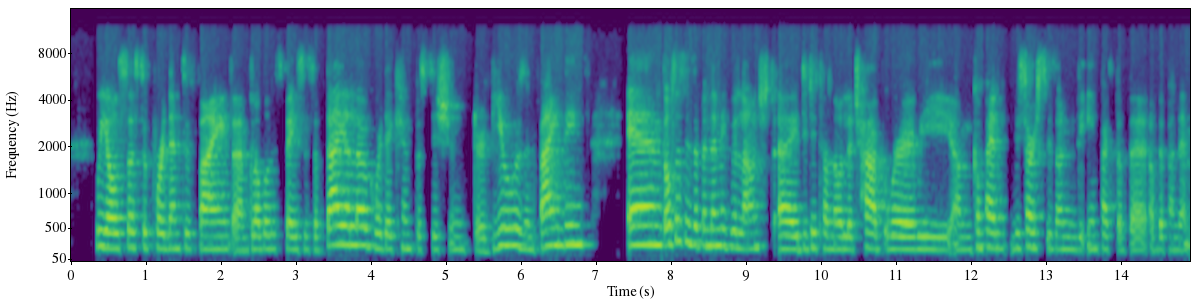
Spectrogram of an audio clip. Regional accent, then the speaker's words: Ecuador; So I'm Ecuadorian and I'm based in Quito right now.

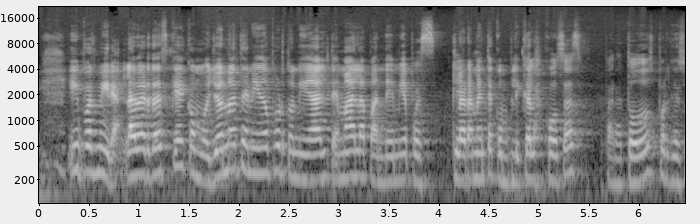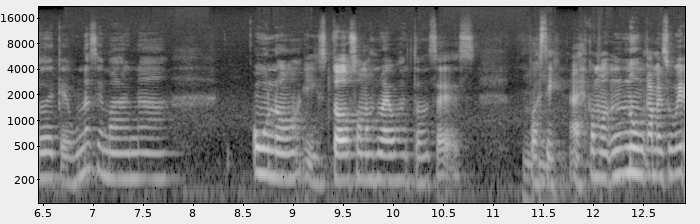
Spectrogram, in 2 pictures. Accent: Colombia; o sea, mi acento, soy colombiana

